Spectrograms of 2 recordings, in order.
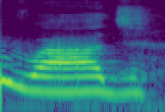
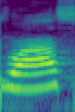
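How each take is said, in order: First: The word ends with a buzzing z sound. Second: The word ends with a hissing s sound. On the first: The speaker calls it right. "क्या पढ़ते हैं, वाज" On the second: The speaker calls it wrong. "इसको हम वास नहीं पढ़ते हैं"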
